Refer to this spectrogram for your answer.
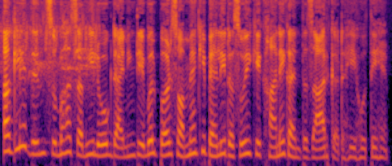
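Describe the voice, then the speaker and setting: A woman's voice: medium pitch, brisk, dark tone. A woman narrator reading a scripted cartoon family story. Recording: music behind the voice.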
